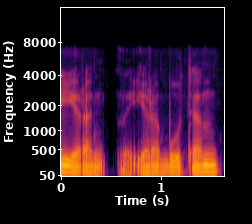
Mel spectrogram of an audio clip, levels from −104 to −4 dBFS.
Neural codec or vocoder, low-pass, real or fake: codec, 16 kHz, 4.8 kbps, FACodec; 7.2 kHz; fake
